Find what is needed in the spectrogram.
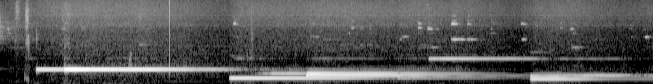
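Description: Meditation music of slow, struck bell-like chime tones: about seven notes at different pitches, beginning under a second in, each starting suddenly and ringing on as it slowly fades, so they overlap into a soft chord.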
